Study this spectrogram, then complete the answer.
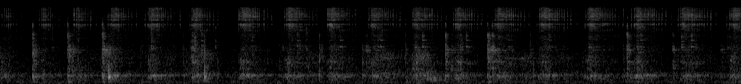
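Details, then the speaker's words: Neglected older Trek 6500 mountain bike: quick ratcheting clicks about twice a second as the wheel spins. The sticky freehub still drags slightly but is freeing up after repeated lubrication. "that seems to be helping that's probably good all right winning we like to win oh it's alive clean some of that filth off you can see it's dripping with delight it's a happy freehub"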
